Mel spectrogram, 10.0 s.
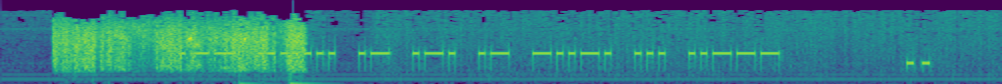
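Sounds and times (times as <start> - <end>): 
low constant hum: 0.0 - 10.0
choppy mid-pitched radio tone: 0.5 - 7.8
weak rough incoming radio transmission static: 0.5 - 10.0.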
